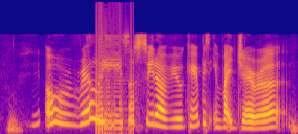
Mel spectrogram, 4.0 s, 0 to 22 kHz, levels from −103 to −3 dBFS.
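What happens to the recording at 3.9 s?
Nothing goes wrong at 3.9 s; the speech carries on cleanly through that moment with no dropout, click or distortion.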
